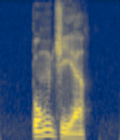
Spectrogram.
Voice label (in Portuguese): "Bom dia", brazilian portuguese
